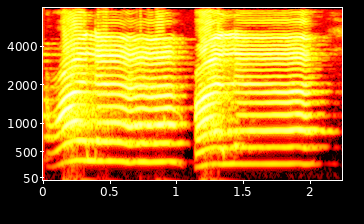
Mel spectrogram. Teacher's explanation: अब देखिए यहाँ पर कोई कायदा नहीं है, बस लफ्ज अल्लाह का लाम को क्या करना है, पुर करना है, और आयन को जल्द पढ़ेंगे, जबकि लाम को खींचेंगे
